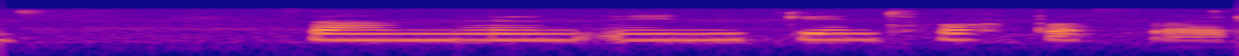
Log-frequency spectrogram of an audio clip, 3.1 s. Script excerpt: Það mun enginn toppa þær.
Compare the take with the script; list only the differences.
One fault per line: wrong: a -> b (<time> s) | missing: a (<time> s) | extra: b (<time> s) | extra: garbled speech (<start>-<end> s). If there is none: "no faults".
no faults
